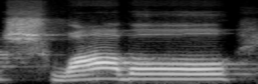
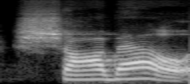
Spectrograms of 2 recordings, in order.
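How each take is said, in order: First: A 'w' sound follows the 'sh'. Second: The 'sh' goes straight into the vowel. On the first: The speaker calls it wrong. "It's not Schwabel" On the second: The speaker calls it right. "it's Dan Schabel"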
